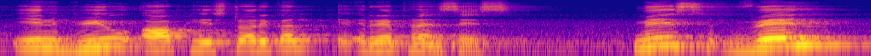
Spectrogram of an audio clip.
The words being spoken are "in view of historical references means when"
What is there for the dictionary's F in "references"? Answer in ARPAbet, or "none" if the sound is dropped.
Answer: P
